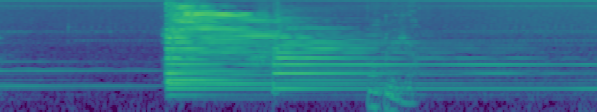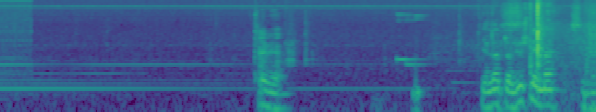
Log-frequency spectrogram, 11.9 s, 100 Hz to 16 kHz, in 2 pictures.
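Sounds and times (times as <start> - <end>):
sitar note ringing: 0.0 - 10.4.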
